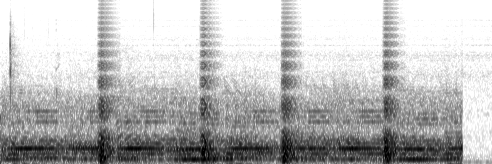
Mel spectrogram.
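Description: Bright magical chimes ring out in a steady beat.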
